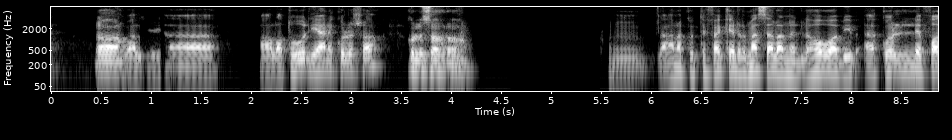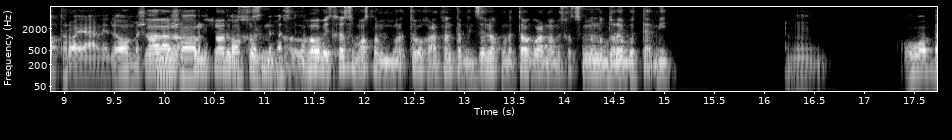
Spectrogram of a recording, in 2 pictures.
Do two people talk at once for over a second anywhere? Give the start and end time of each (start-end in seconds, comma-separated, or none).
9.8-11.5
